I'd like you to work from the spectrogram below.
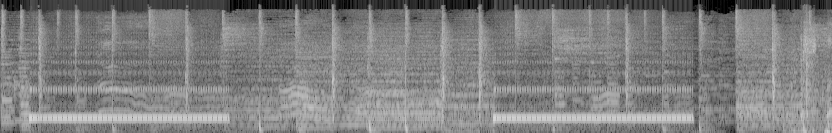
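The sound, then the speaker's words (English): A phone ringing tone on an outgoing call sounds twice, each steady electronic buzz lasting about two seconds with a pause between, over faint clicking background noise. “Man, swear, I know you ain't just called my phone crying.”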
